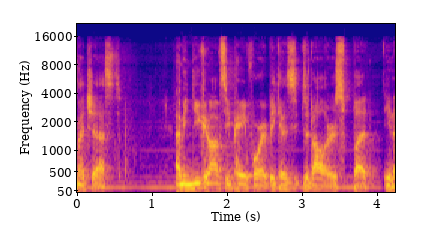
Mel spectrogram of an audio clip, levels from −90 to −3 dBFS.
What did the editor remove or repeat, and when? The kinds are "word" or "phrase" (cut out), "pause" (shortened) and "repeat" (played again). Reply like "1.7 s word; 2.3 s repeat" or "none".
3.0 s phrase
